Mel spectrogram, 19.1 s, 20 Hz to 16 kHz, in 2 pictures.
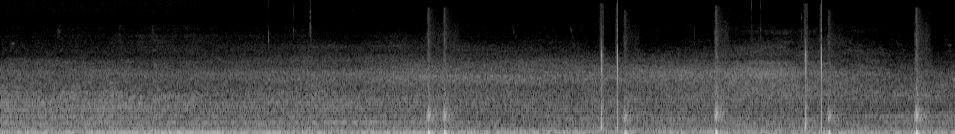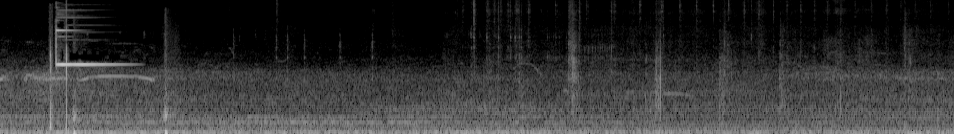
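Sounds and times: sharp clicks: 6.0s - 6.4s, 8.0s - 8.4s
notification bell ding: 10.1s - 11.1s.

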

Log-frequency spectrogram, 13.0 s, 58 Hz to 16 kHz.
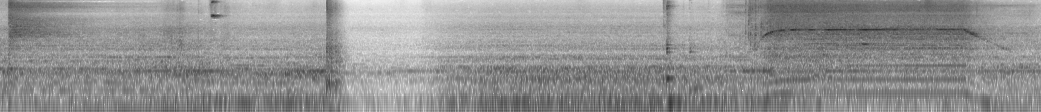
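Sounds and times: train rumble: 0.0s - 9.1s
motor whine: 9.0s - 13.0s.

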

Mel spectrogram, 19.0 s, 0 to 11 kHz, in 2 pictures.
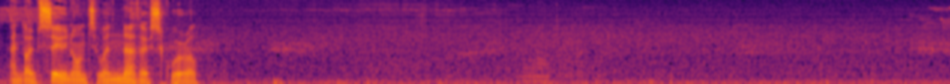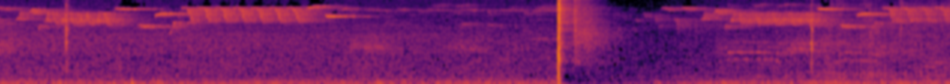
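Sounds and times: birds singing: 9.0s - 15.1s, 15.8s - 19.0s
air rifle shot crack: 15.0s - 15.6s.

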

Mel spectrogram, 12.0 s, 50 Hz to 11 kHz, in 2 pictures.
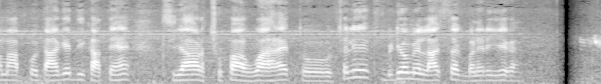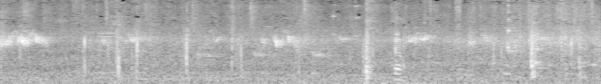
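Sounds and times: birds chirping: 2.7s - 12.0s
footsteps on wooden planks: 6.8s - 12.0s.

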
